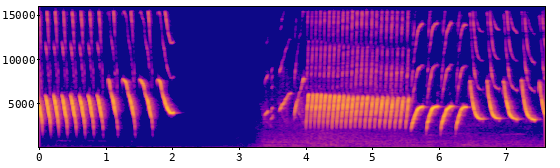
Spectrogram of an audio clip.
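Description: A Belgian canary sings bright, high downslurred notes repeated about four a second, pauses, then breaks into a fast rolling trill and more sweeping phrases.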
